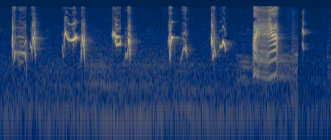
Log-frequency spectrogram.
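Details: Long-tailed shrike song played to prompt a bird that no longer sings: spaced clusters of sharp, twangy high notes roughly every half second, then one broad harsh rasp before a final chip.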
